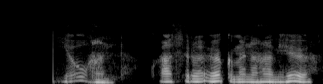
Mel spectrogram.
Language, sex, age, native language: Icelandic, male, 40-49, Icelandic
